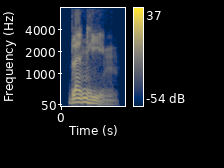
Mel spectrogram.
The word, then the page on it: Blenheim: British English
